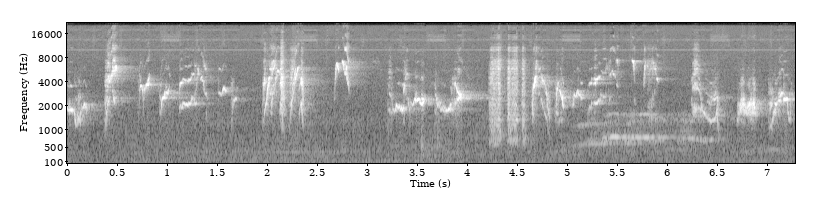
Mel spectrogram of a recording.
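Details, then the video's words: Cucak ijo (greater green leafbird), an Indonesian native species, singing busily: harsh chattering bursts mixed with slurred whistles and scratchy notes in a crowded, varied phrase sequence. "SUARA BURUNG CUCAK IJO GACOR , TELER"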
